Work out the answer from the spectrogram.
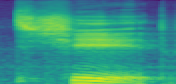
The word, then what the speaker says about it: sheet: The word is sheet, sheet. Sheet with a long E. Okay, it's not. So this word means a rectangular piece of paper. To make sure you're pronouncing it right, just make the E as long as possible.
